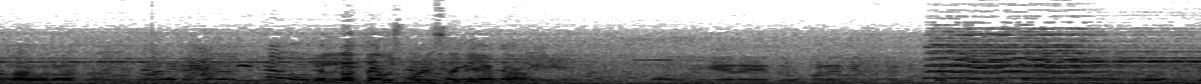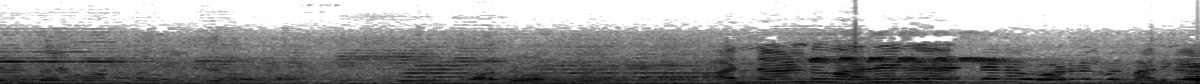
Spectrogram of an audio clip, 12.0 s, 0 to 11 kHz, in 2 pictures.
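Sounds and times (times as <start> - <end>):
people talking over one another: 0.0 - 12.0
road traffic: 0.0 - 12.0.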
